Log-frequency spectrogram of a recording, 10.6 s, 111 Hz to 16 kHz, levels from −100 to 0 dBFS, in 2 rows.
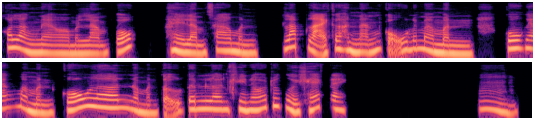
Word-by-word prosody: có 285 0 0
lần 235 -10 +1
nào 180 -2 -2
mà 175 - -2
mình 170 - -1
làm 170 0 -3
tốt 225 +9 +2 0.3
thì 225 -4 +3
làm 180 -2 +1
sao 215 +3 -1
mình 180 -3 0 0.3
lấp 295 +4 +3
lại 190 -10 +3
cái 255 +6 -2
hình 215 -5 +2
ảnh 195 +4 -1
cũ 235 -3 -2
để - - -2
mà 240 -5 +1
mình 170 -3 +1 0.3
cố 265 +1 +4
gắng 275 +3 -4
mà 270 - -2
mình 185 -4 +1
cố 270 +8 +4
lên, 285 -3 +4
rồi 225 - 0
mình 180 -2 -1
tự 185 +6 -4
tin 250 0 +1
lên 250 -1 +2
khi 240 -2 +2
nói 230 +4 +2
trước 325 -2 -1
người 215 -7 +2
khác 240 +8 -2
đây? 250 -3 -1 1.3
Ừm. 220 -8 -3
230 Hz, 215 wpm, -20 LUFS, 185-260 Hz, 1.3 s, cố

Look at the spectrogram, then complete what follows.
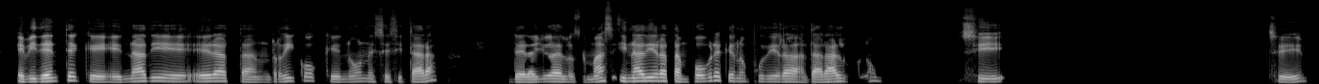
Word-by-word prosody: evidente 145 +7 +4
que 120 -5 +1
nadie 145 0 +1
era 150 0 +4
tan 120 -4 -5
rico 150 +6 -4
que 125 -1 -4
no 125 +3 -7
necesitara 135 -3 -2 0.7
de 120 -1 +1
la 115 - +2
ayuda 135 +3 0
de 130 - +3
los 125 -2 -7
demás. 140 +8 -1
Y 155 - -1
nadie 160 +2 +5
era 165 -1 +5
tan 135 -3 +1
pobre 150 +8 +1
que 155 - -3
no 140 -1 -8
pudiera 130 -2 -2
dar 120 +1 +1
algo, 130 0 +1
¿no? 170 -1 -14 0.8
Sí. 135 -1 -2 2.6
Sí. 120 +5 -3
135 Hz, 125 wpm, -25 LUFS, 125-150 Hz, 2.6 s, nadie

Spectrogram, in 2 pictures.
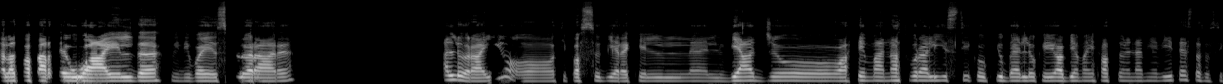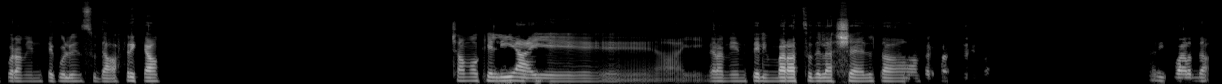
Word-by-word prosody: dalla 175 0 +7
tua 185 +1 +3
parte 175 0 +6
wild, 170 +1 +8
quindi 160 -3 -17
vuoi 165 0 +1
esplorare? 165 +2 +1 1.5
Allora 180 -8 +3
io 155 - -8
ti - - -23
posso 170 +2 -4
dire 160 -2 -3
che 170 - -11
il 160 0 -9 0.2
il 155 -1 -15
viaggio 175 -1 -1
a 165 - +1
tema 180 -1 -3
naturalistico 185 +1 -4
più 180 +1 -3
bello 175 0 -3
che 170 0 -11
io 170 0 -1
abbia 170 +1 0
mai 170 -1 -12
fatto 175 +1 -7
nella 170 -1 -13
mia 170 0 -19
vita 190 +4 -9
è - - -9
stato 185 -4 -13
sicuramente 150 -1 -10
quello 155 -2 -7
in 150 - -13
Sud 155 -1 -12
Africa. 160 +1 -2 2.9
Diciamo 170 0 -7
che 170 - -6
lì 170 +2 -1
hai 145 - -7
hai - - -22
veramente 155 +1 -8
l'imbarazzo 160 +2 0
della 160 -1 -4
scelta 150 -1 -1 0.2
per 155 0 -17
quanto - - -18
riguar - - -35 1.6
riguarda 165 -1 -7
165 Hz, 120 wpm, -24 LUFS, 155-175 Hz, 2.9 s, wild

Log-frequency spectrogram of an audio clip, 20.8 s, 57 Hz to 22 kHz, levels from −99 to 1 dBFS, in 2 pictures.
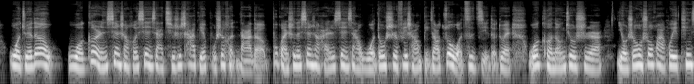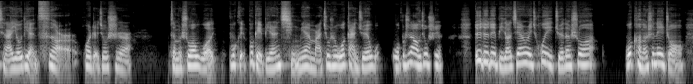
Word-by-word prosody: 我 215 -3 +6
觉 195 0 +3
得 245 +2 +4 0.3
我 195 -4 +3
个 275 +9 +2
人 190 -3 +1
线 235 +3 +1
上 205 -3 0
和 185 0 -3
线 220 +2 +1
下 200 -3 -3
其 190 +2 -3
实 210 - -2
差 220 -1 -3
别 190 -3 -1
不 190 -1 -9
是 205 - -2
很 215 0 -2
大 150 -8 -5
的， - - -5
不 255 - -8
管 225 -8 -1
是 210 +5 +1
在 205 - +3
线 225 +2 +1
上 215 - +4
还 170 -2 -8
是 185 - -3
线 195 0 0
下， 195 -3 -4
我 170 0 -1
都 205 - +2
是 205 0 +1
非 210 +2 +1
常 195 -5 -4
比 - - -9
较 175 -2 -2
做 245 +4 +5
我 205 - +4
自 205 -1 -2
己 180 +2 -8
的。 250 - -8
对， 175 -6 -2 0.3
我 205 +2 +5
可 215 -4 0
能 175 +1 -2
就 210 0 +3
是， 180 -5 -3 0.2
有 180 -3 +3
时 205 - -1
候 220 0 +6
说 225 +2 +1
话 220 -5 -2
会 200 +2 +5
听 230 +3 +2
起 220 -2 0
来 155 +2 -2
有 180 +2 +2
点 205 - 0
刺 210 -3 -1
耳， 320 - -6
或 200 -3 +1
者 - - -4
就 190 -1 -4
是， 175 -7 -6 0.6
怎 180 -2 -2
么 - - -2
说， 210 -1 +4
我 190 -4 +1 0.2
不 220 0 0
给 210 - -2
不 265 +5 -4
给 210 - +2
别 170 -1 -2
人 190 +5 +2
情 225 +1 0
面 195 -2 0
吧。 150 -2 -5
就 220 - 0
是 210 - +3
我 205 +2 +4
感 230 -3 -3
觉 185 +1 0
我 200 0 -4 0.2
我 190 - -1
不 215 - -1
知 255 - 0
道 235 -4 +3
就 240 0 +1
是 215 -2 -3 0.4
对， 310 - +2
对， 275 -1 +2
对， 255 -2 +2
比 185 -3 -2
较 185 0 +1
尖 245 +5 +1
锐， 255 -2 +3
会 230 0 -1
觉 185 -2 -2
得 210 +1 +1
说 235 +1 -1 0.4
我 240 - +6
可 245 -3 +1
能 185 -1 -1
是 245 - -1
那 245 -1 +4
种， 215 - -5
205 Hz, 310 characters per minute, -19 LUFS, 185-225 Hz, 0.6 s, 我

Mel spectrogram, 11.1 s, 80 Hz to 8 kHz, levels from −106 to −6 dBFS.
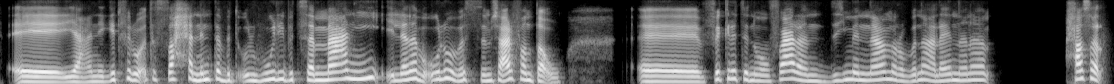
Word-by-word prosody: آآ، 175 -2 +6
يعني 175 +2 -2
جيت 235 +6 -3
في 260 - -18
الوقت 235 +1 -2
الصح 255 +2 -3
إن 225 -5 +2
أنت 250 +3 +1
بتقوله 215 +1 -2
لي 260 0 0
بتسمعني 250 +5 +3
اللي 215 +4 -1
أنا 275 +3 +3
باقوله 260 +2 -1
بس 215 0 -6
مش 210 0 -4
عارفة 255 0 +3
أنطقه. 190 -8 -2 0.8
آآ، 180 -1 +2
فكرة 255 +9 -4
إنه 210 -3 -4
وفعلًا 220 0 +1
دي 210 +5 -7
من 240 -2 -1
نِعَم 245 +2 -1
ربِّنا 205 +2 -5
علي 205 0 -3
إن 230 0 -2
أنا 235 +1 -4 0.8
حصل 265 -2 +2
225 Hz, 160 wpm, -20 LUFS, 195-255 Hz, 0.8 s, آآ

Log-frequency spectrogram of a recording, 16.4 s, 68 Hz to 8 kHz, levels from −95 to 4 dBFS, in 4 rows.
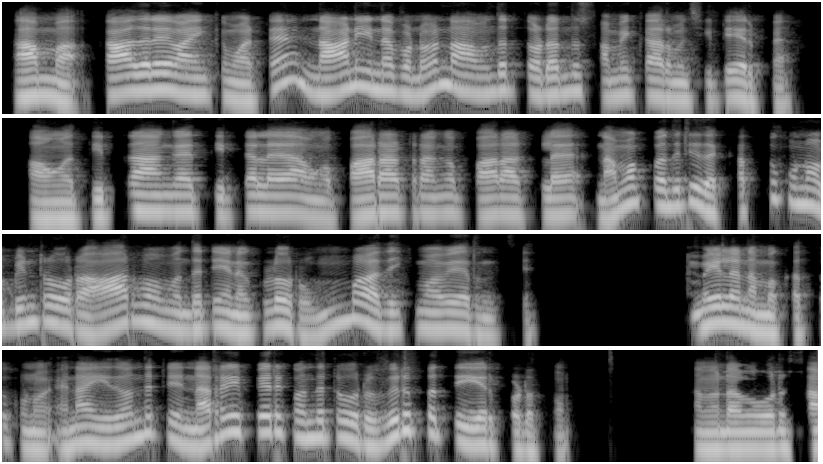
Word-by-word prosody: ஆமா, 150 -5 +3 0.2
காதிலே 185 +3 +6
வாங்கிக்கமாட்டேன். 160 - -1
நானும் 205 +7 +5
என்ன 185 - +3
பண்ணுவேன், 200 +8 0
நான் 175 -2 +1
வந்து 185 +2 -1
தொடர்ந்து 165 +3 0
சமைக்க 155 +2 -5
ஆரம்பிச்சுட்டே 130 0 -3
இருப்பேன். 110 -2 -8 0.3
அவுங்க 115 0 +1
திட்டுறாங்க, 150 +4 0 0.2
திட்டல, 150 +3 -2
அவுங்க 125 -3 -3
பாராட்டுறாங்க, 145 +1 +1
பாராட்டல. 135 0 0 0.2
நமக்கு 215 0 -1
வந்துட்டு 190 +1 +1
இதை 150 - +1
கத்துக்கணும், 205 +5 -4
அப்ிடின்ற 180 +4 -2
ஒரு 130 - 0
ஆர்வம் 175 -3 0
வந்துட்டு 145 +2 -1
எனக்குள்ள 150 +6 +1
ரொம்ப 170 - -2
அதிகமாகவே 145 0 -2
இருந்துச்சு. 110 -3 -9 0.8
சமையல 180 +5 +3
நம்ம 125 -3 +2
கத்துக்கணும். 125 -1 -4
ஏன்னா, 155 +3 +1
இது 150 - +1
வந்துட்டு 205 -2 -2
நிறைய 230 - +3
பேருக்கு 240 -5 +1
வந்துட்டு 195 -1 +1
ஒரு 140 - +1
விருப்பத்தை 225 -7 +1
ஏற்படுத்தும். 120 -6 -6 0.6
நம்ம 120 0 +1
நம்ம 120 0 +3
ஒரு 125 - 0
150 Hz, 165 wpm, -24 LUFS, 135-185 Hz, 0.8 s, காதிலே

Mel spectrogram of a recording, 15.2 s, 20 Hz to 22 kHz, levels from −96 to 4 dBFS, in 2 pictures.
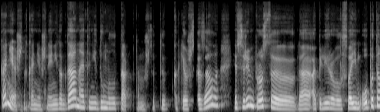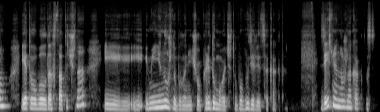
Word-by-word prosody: Конечно, 310 +1 +2
конечно, 140 -2 -6
я 140 - -2
никогда 165 - +3
на 235 -5 +3
это 200 0 -3
не 185 0 0
думала 175 -1 -1
так, 175 - -4
потому 70 -1 -12
что, - - -14
ты, 140 +4 -9
как - - -13
я 150 - +2
уже 150 0 -6
сказала, 230 - +1 0.3
я 185 - -1
всё 190 +4 -1
время 260 +2 +5
просто, 190 - +4
а, - - -7
да, 150 +3 0
апеллировала 170 -2 0
своим 180 +3 +4
опытом, 250 +7 +2 0.2
и - - -3
этого 175 -1 +3
было 165 0 +3
достаточно, 175 - -2 0.3
и 160 - -3 0.4
и 140 - -8
и 165 - -7
мне 185 +2 +1
не 205 +1 +4
нужно 210 -6 +2
было 140 0 -7
ничего 140 +1 -6
придумывать, 160 -5 -1
чтобы 140 +3 -9
выделиться 145 -5 -5
как-то. - - -17 0.7
Здесь - - +1
мне 275 -4 +4
нужно 220 -3 0
как-то 170 -2 -11
с 160 - -13
175 Hz, 180 wpm, -22 LUFS, 150-210 Hz, 0.7 s, время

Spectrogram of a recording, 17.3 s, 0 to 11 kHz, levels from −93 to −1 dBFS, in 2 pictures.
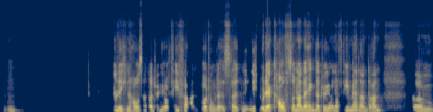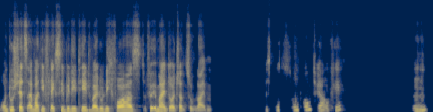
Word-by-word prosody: Mhm. 200 +2 -14 2.0
Natürlich, 225 -7 +1
'n 165 -2 -4
Haus 180 +6 0
hat 215 - -13
natürlich 215 +1 -2
auch 195 - +1
viel 225 -1 -5
Verantwortung, 200 -3 -3
da 185 - -1
ist 180 - -8
halt 180 0 -2
nich 200 0 -8
nicht 215 +3 -4
nur 205 - +3
der 190 -1 +11
Kauf, 200 +4 +4
sondern 230 -1 +4
da 205 - +8
hängt 220 +3 0
natürlich 230 +2 +1
auch 215 - -3
noch 210 -1 -2
viel 235 -2 -4
mehr 250 +4 0
dann 185 -8 -2
dran. 190 +5 -2 0.7
Ähm, 190 0 -3
und 200 +1 -5
du 245 - +2
schätzt 245 -1 +2
einfach 215 0 +3
die 210 -1 -2
Flexibilität, 220 +1 -1
weil 195 -1 +4
du 205 0 -1
nicht 210 +1 -4
vor 205 0 +4
hast, 205 0 0
für 210 - +2
immer 205 -2 +4
in 180 - -1
Deutschland 170 0 -1
zu - - -8
bleiben? - - -6 1.1
Ist 215 - -17
das 255 -1 -13 0.2
so 265 - -20
'n 270 - -7
Punkt? 305 +3 -7
Ja, 230 +3 -7
okay. 250 +6 -12 1.4
Mhm. 220 +7 -8
210 Hz, 185 wpm, -23 LUFS, 195-230 Hz, 2.0 s, der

